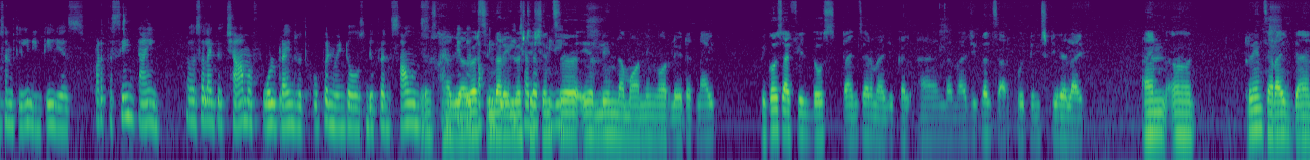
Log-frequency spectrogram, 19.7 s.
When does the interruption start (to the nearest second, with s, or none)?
6 s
